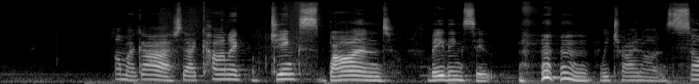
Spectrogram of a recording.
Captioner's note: chuckles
